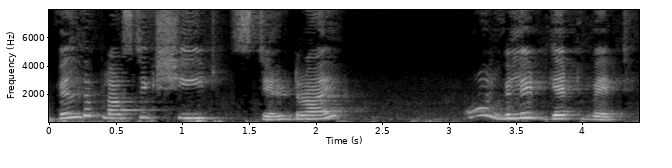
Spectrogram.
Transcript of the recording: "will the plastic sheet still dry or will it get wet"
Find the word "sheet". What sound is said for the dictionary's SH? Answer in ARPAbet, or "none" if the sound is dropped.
SH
